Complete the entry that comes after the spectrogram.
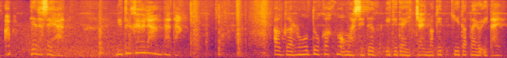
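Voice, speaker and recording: A woman's voice: medium pitch, moderate pace, natural voice. A woman playing an anxious, watchful young village daughter in a radio drama. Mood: alarmed, watchful. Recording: noisy home-studio radio drama.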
